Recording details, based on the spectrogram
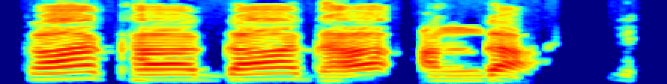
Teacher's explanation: क ख ग घ अंग कंठ से बोले जा रहे हैं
